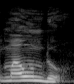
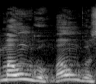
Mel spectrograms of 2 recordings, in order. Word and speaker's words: Maungu: The Honorable Dick Maundu. Dick. Honorable Dick Maungu, sorry. That is the correct pronunciation. Yeah, Maungu.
